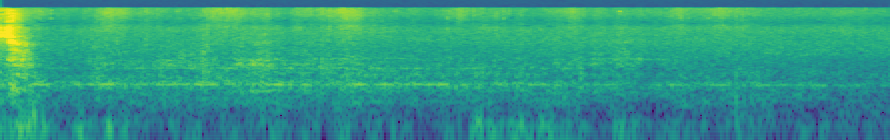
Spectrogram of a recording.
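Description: Quiet outdoor background: a low, uneven rumble of breeze on the microphone, with a faint steady hum.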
